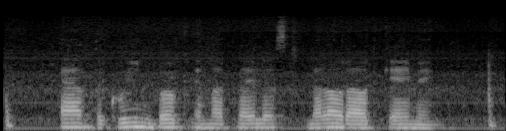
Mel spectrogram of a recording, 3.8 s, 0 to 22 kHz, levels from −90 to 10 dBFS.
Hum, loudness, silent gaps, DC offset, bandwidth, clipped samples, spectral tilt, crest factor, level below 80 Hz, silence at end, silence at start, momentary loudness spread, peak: none; -25 LUFS; none; under 0.1%; 10.5 kHz; under 0.1%; -9.5 dB/octave; 18 dB; -52 dBFS; 0.1 s; 0.05 s; 10 LU; -8 dBFS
